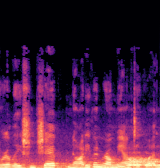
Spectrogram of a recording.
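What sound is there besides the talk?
dogs barking in background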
